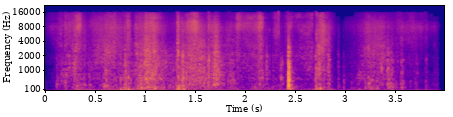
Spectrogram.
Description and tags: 15 Cardboard Box Handling
cardboard, paper, box, foley, moving, scooting, handling,
box, handling, scooting, paper, cardboard, moving, foley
